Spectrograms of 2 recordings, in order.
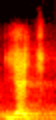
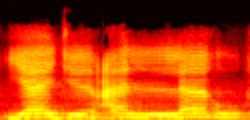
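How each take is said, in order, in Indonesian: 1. Huruf j dihentikan secara tiba-tiba tanpa lepasan. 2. Huruf j dilepaskan dengan pantulan ringan. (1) "Kalau matikan pada makhrajnya yaj, jadi bacaannya akan tersekat" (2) "jadi kita baca dengan bacaan qalqalah"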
